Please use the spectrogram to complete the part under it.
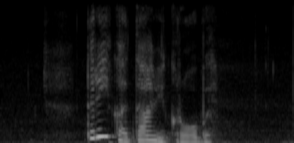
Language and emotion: Russian, sad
